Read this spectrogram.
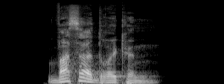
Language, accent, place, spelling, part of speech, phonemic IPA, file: German, Germany, Berlin, Wasserdrücken, noun, /ˈvasɐˌdʁʏkn̩/, De-Wasserdrücken.ogg
- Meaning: dative plural of Wasserdruck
